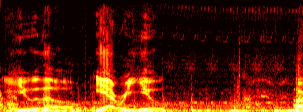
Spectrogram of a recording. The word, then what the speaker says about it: Ryu: You is pronounced like you though. Yeah, Ryu.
